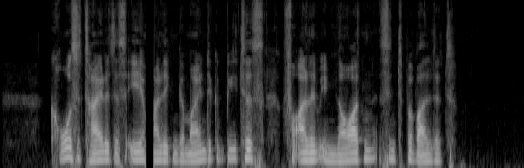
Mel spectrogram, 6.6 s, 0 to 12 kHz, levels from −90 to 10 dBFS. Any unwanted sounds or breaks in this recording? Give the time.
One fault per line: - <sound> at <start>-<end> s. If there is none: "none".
- dropout at 1.8-1.9 s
